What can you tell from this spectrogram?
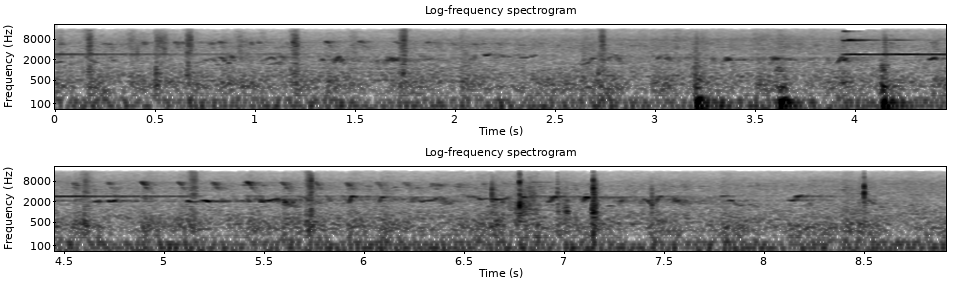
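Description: Outdoor garden ambience: birds chirping, with thin held high whistles and quick faint ticks over a steady background hiss. A few soft low thumps come about midway.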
